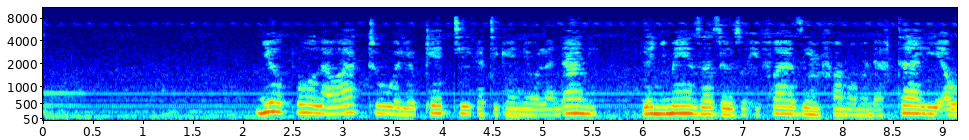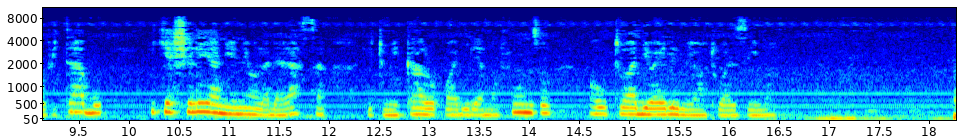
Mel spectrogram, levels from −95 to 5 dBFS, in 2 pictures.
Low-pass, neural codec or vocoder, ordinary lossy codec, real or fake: 9.9 kHz; none; MP3, 32 kbps; real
